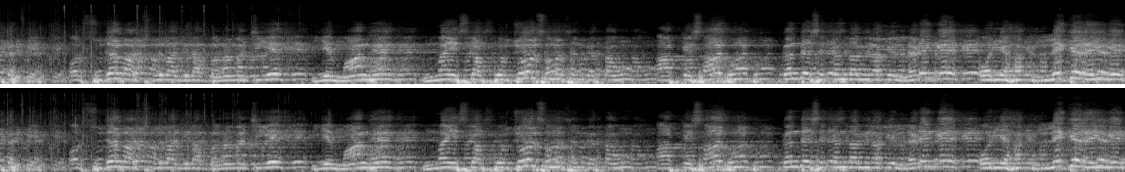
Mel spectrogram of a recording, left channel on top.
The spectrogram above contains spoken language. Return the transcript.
करके और सुजला जिला बनाना चाहिए। ये मांग है, मैं इसका पुरजोर समर्थन करता हूं, आपके साथ हूं, कंधे से कंधा मिला के लड़ेंगे और ये हक लेके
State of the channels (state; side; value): normal; both; correlation 0.81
